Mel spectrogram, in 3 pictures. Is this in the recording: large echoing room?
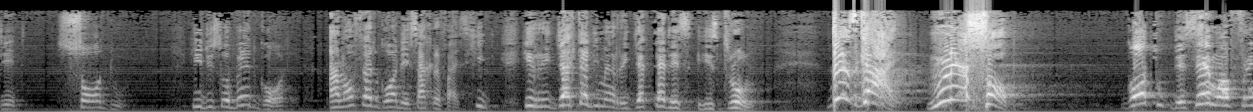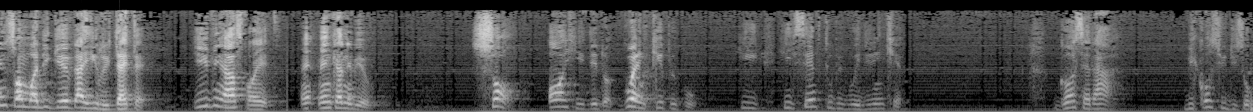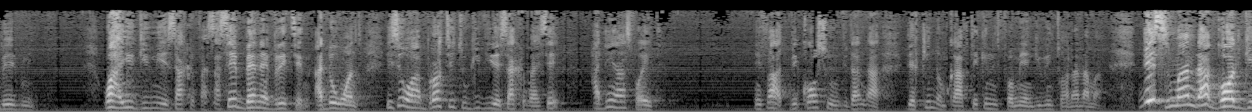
yes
